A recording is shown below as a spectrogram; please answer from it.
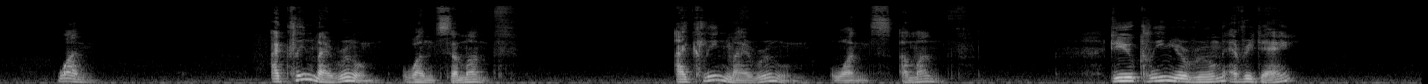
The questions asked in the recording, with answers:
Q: Do you clean your room every day?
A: No, I don't clean my room every day.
